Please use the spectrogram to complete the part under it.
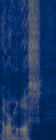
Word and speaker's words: harmos: Fitly joined together is an interesting and complex Greek word, soon armalageo, made from three words soon, meaning together, armos, harmos, H is silent, armos means joint or joining, and lego.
